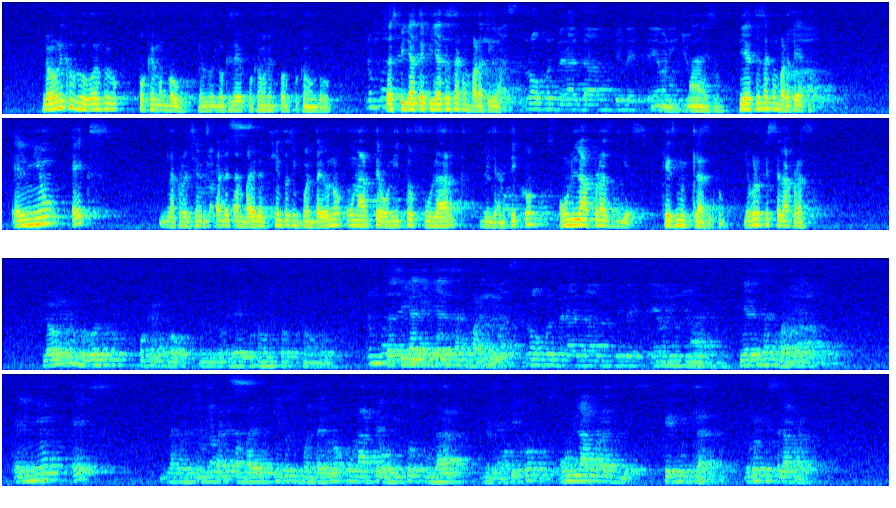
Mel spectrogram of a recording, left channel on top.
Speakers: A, on the left; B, on the left.
A: Lo único que jugué fue Pokémon Go. Lo, lo que sé de Pokémon es por Pokémon Go.
B: ¿No jugaste
A: Entonces, píllate,
B: ningún Pokémon
A: píllate esta comparativa.
B: de los demás? Rojo, Esmeralda, Violeta,
A: No,
B: Amarillo.
A: nada de eso. Fíjate esa compartida.
B: Wow.
A: El Mew X, la colección
B: Control
A: Scarlet
B: Lapras.
A: and Violet ciento cincuenta y uno un arte bonito, full art, brillantico,
B: Hermoso, hermoso.
A: o un Lapras 10 que es muy clásico. Yo creo que este Lapras.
